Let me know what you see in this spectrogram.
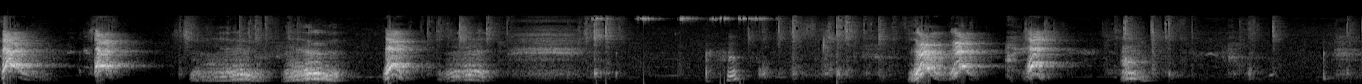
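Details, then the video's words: Young husky puppy barking and yipping in short clustered bursts, several close together near the start and again around nine to eleven seconds, with a faint high tone and human speech in between. "husky puppy"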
